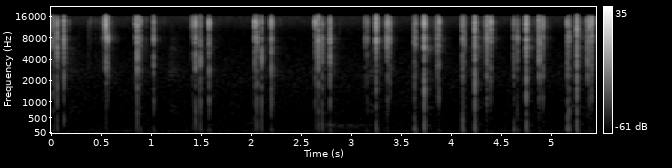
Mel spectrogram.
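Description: Long fingernails quickly tap a small, flat, glossy, rigid rectangular fridge magnet printed with "I like big books" while it is held up. About 26 sharp, bright clicks come in an irregular rapid run, each dying instantly with no ring. A faint low hum sits underneath.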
